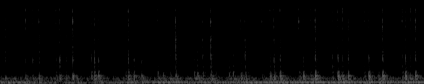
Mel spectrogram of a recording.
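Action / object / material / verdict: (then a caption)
tap / plastic mouthwash bottle / plastic / none. Long painted fingernails tap quickly and irregularly on a large, full blue plastic mouthwash bottle with faceted sides and a white cap. Each short, dry tick has a bright edge and dies almost at once. The taps sit over a steady low hum.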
